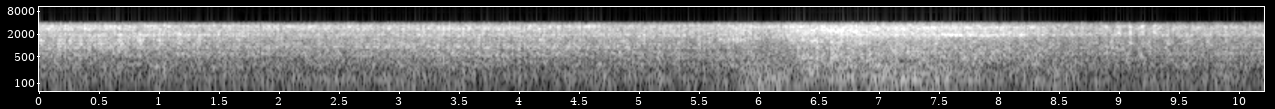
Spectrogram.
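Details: Mazda 3 1.6 Z6 petrol engine idling, no hydraulic lifters (valve clearances set by shim selection every 120,000 km): fast fairly even light tick about four per second over the hum, sounding like top-end valve tick; cause unconfirmed.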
